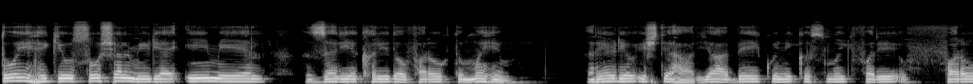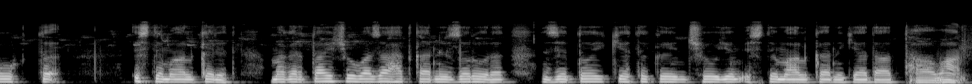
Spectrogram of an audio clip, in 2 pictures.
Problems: background sounds at intervals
